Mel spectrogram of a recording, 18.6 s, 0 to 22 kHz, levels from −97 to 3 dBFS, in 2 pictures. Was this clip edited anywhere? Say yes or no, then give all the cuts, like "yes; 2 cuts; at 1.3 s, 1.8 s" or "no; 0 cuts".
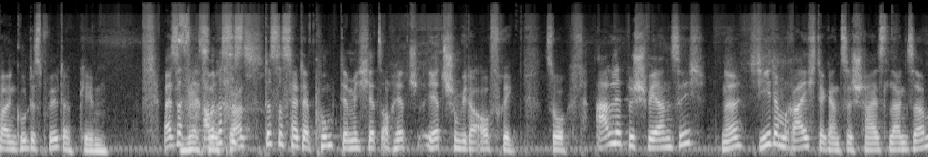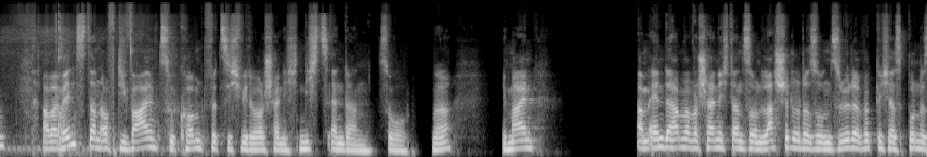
no; 0 cuts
